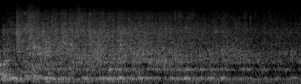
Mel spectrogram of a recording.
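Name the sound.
toilet flushing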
